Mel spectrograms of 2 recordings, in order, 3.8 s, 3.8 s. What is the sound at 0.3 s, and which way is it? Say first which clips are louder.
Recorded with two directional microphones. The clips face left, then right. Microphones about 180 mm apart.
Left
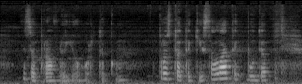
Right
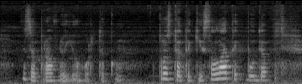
Speech: right 3 dB; 20° right (ahead or behind).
